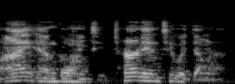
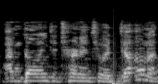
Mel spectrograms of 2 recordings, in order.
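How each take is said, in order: First: I am is said as two full words. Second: I am is contracted to one syllable.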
